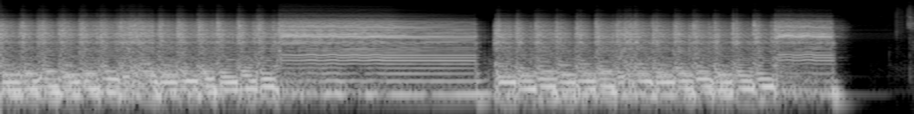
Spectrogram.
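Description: An electric guitar played through a Joyo Taichi distortion pedal with the volume pushed full gives heavy, saturated riffs with chugging rhythmic chords and a sustained held note mid-phrase, loud and close, ending abruptly.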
